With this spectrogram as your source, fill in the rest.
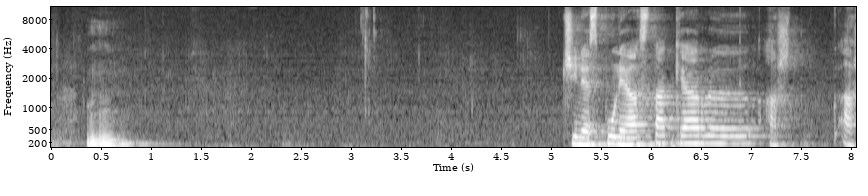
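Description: An older man speaks calmly and slowly into a microphone, with long pauses.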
